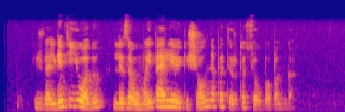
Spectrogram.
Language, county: Lithuanian, Vilnius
